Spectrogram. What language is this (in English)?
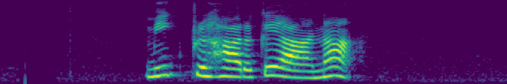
Sinhala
